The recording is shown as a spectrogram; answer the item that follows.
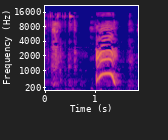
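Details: A dog, either a Border Collie or a German Shepherd, gives a single loud, tonal bark that arches up and falls away, asking for treats.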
